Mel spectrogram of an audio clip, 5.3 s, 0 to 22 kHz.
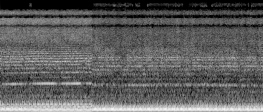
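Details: Nissan 240SX with an ISR single GT exhaust, new gaskets and a muffler installed: deep, loud rumble at idle with an even beat and no ticking or puffing between pulses, exhaust sealed with no leaks. A whine was noted, and a belt is suspected.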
